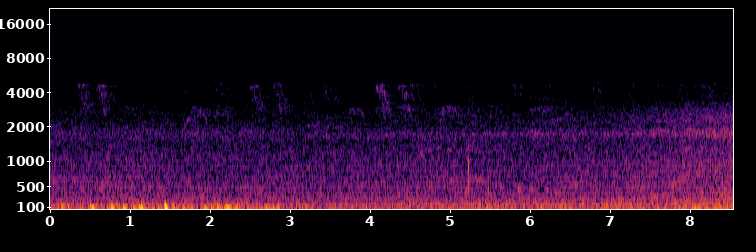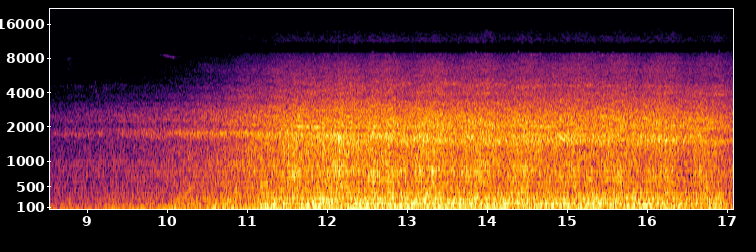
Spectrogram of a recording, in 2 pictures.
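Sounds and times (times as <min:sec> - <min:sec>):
high-speed train passing: 0:06.2 - 0:17.0.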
